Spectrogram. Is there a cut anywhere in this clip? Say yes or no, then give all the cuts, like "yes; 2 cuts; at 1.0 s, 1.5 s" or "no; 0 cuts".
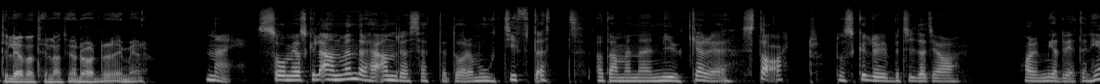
yes; 2 cuts; at 2.5 s, 8.3 s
